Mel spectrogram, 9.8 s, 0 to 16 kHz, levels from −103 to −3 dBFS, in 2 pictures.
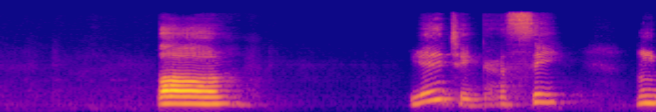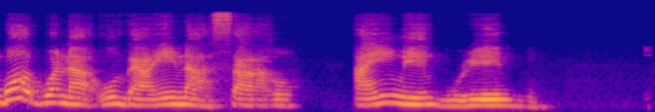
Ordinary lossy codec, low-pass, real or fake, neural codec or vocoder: none; 10.8 kHz; fake; codec, 24 kHz, 0.9 kbps, WavTokenizer, medium music audio release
